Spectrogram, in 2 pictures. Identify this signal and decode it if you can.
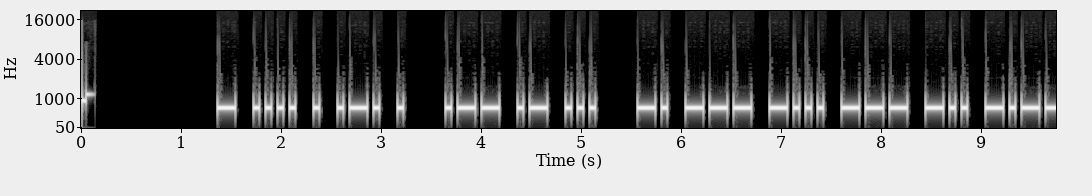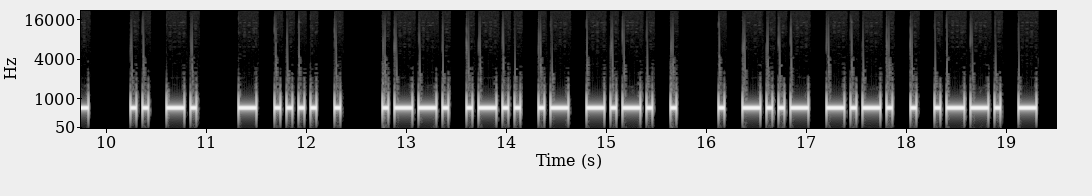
Morse code, heard as a keyed tone, about 20 wpm, 700 Hz. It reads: THERE WAS NOBODY IN THE PLACE EXCEPT
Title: Sentences from Top 1600 Words 20wpm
